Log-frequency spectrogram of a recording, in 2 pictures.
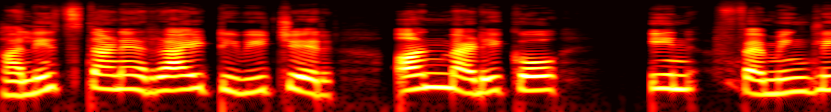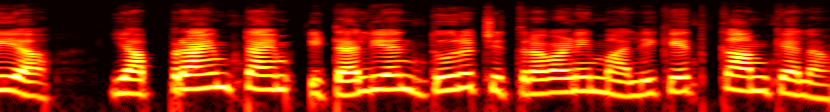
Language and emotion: Goan Konkani, neutral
